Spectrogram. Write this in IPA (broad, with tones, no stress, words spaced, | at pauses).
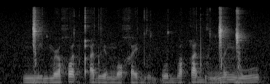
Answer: ŋ͡ǀi˧dmə˞˧χo˥d qʼe˧dlɘ˩˧ŋo˩˧ χe˩˧du˩d ɓo˧dbɘ˧˥ qɘ˧˥dɡə˞˩ ŋ͡ǀɘ˥ŋ͡ǀu˧˥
